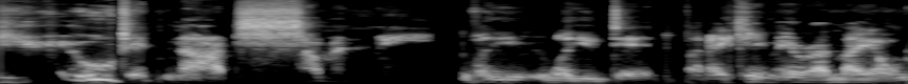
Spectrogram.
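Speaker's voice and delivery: hushed, menacing snarled voice. Storyteller voices a figure confronting the player's character, snarling. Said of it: "she snarls at you and says".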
